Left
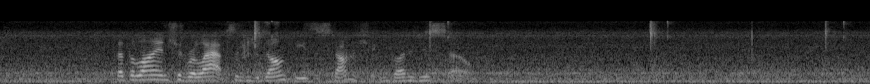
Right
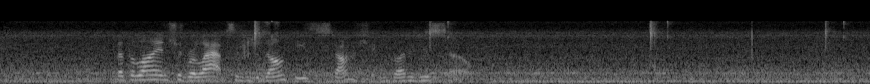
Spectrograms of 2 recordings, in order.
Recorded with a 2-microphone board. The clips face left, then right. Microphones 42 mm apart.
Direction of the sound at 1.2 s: 10° left (ahead or behind).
